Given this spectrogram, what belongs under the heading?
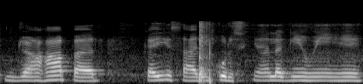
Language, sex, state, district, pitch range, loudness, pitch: Hindi, female, Madhya Pradesh, Bhopal, 175-190 Hz, -18 LUFS, 180 Hz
